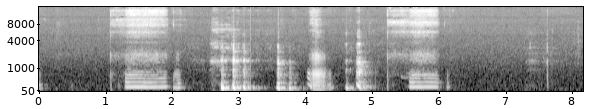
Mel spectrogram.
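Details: A puppy snoring.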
